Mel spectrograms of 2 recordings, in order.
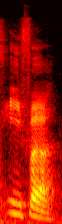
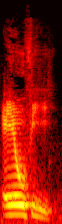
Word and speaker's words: Aoife: It's kind of like Eva, but with an F. Yeah, Ifa.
